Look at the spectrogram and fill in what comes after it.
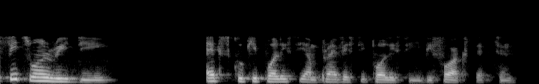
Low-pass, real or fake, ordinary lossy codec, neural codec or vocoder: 3.6 kHz; real; none; none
